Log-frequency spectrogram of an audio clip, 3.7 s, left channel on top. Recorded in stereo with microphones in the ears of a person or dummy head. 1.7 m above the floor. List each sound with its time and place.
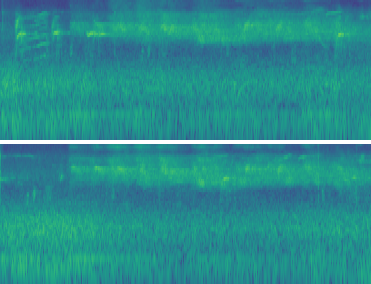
0.7 s a bird: 35° right (ahead or behind), 9.5 m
